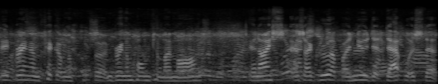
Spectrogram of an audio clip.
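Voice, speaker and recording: A woman with an American accent at a moderate pace, over loud background noise. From Oregon, USA. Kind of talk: interview answer. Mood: calm reminiscing. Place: tent. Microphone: phone near.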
